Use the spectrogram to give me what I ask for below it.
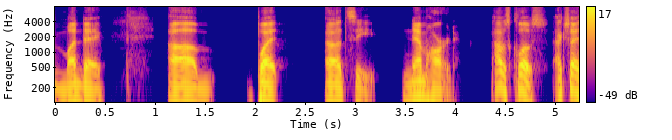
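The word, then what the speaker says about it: Nembhard: um but let's see nem hard that was close actually I think I had it right I just pronounced the B so it's a silent B andrewhard um he uh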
